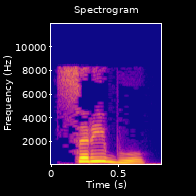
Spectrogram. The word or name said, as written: seribu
